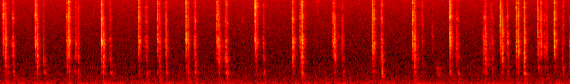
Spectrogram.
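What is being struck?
Plastic computer keyboard.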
